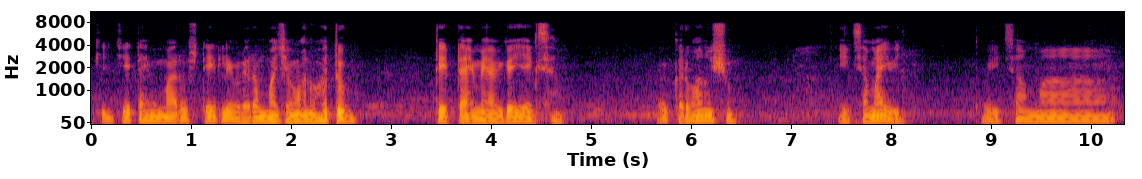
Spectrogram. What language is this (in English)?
Gujarati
